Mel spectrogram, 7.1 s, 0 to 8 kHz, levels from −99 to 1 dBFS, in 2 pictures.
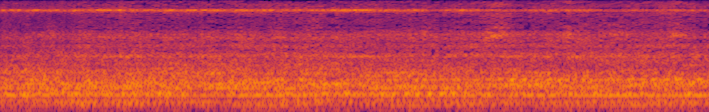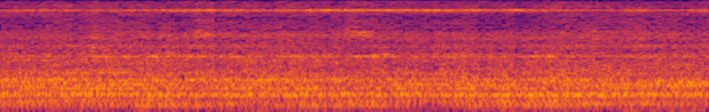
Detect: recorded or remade remade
